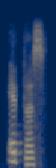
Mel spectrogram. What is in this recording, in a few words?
"EPOS", Indian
